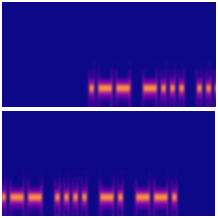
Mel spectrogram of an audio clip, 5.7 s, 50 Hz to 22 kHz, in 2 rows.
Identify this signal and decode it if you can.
Morse code, heard as a keyed tone, about 20 wpm, 700 Hz. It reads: WB3HNG
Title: USA Call Signs 20wpm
